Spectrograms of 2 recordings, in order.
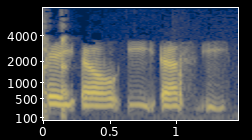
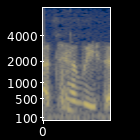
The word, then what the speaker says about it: Talese: Talese. – And that's how you pronounce it. – Yeah, Talese.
